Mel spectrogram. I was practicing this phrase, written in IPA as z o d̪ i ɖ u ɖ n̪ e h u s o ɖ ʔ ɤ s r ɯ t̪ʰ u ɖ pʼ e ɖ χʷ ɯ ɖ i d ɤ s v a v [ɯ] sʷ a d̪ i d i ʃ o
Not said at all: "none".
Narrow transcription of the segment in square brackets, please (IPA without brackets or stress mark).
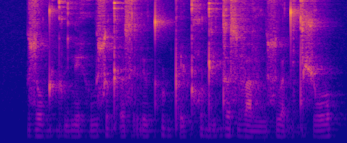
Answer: ɯ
